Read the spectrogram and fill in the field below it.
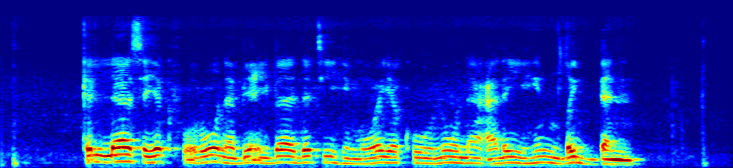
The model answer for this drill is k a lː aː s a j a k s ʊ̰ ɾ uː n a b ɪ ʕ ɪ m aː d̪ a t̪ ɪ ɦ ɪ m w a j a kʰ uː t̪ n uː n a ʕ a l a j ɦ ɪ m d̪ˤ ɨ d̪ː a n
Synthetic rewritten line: k a lː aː s a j a k f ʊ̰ ɾ uː n a b ɪ ʕ ɪ b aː d̪ a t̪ ɪ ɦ ɪ m w a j a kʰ uː n uː n a ʕ a l a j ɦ ɪ m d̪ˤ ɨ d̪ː a n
